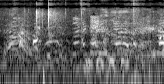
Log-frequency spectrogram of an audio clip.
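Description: Children's voices calling and chattering during outdoor play, with a short sharp click about half a second in.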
